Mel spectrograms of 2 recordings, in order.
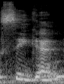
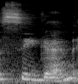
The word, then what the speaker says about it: Sigyn: cruise we went on the Viking Sean is the way they pronounce it si g yn. If you watched any of my videos leading up to our trip, I wasn't sure how. So, it's the Segan is the way they pronounce that.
